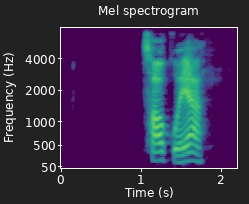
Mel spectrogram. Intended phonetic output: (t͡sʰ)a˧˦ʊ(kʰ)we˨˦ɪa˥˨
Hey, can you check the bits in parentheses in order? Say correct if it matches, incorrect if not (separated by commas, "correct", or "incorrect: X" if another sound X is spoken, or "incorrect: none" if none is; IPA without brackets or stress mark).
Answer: correct, incorrect: k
